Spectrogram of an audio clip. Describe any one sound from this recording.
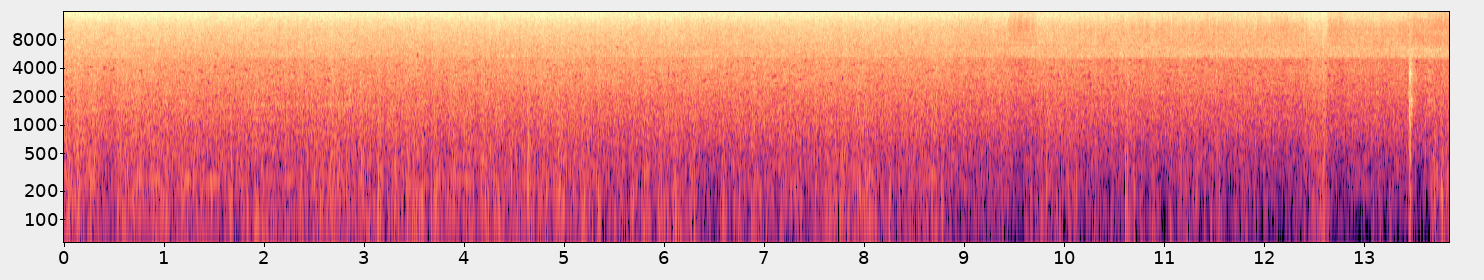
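A band saw whirs steadily as it cuts through wood.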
